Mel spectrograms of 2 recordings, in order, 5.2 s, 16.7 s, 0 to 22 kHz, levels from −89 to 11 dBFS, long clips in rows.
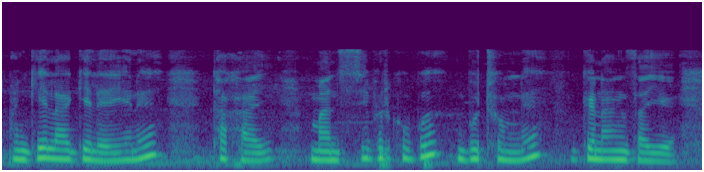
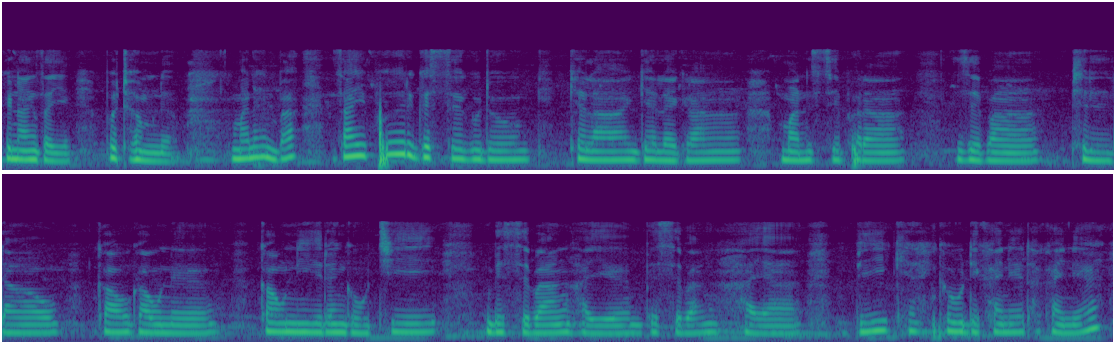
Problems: low volume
